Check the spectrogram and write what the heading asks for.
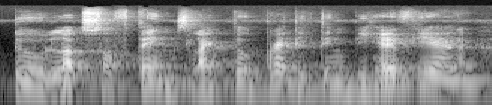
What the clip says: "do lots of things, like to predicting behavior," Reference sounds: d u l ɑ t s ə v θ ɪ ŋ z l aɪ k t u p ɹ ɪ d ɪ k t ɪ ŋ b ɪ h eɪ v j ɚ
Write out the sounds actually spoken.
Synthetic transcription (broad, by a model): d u l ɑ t s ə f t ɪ ŋ s l aɪ k t u p ɹ ɪ d ɪ k t ɪ ŋ b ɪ h eɪ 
